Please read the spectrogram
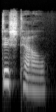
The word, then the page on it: dishtowel: American English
